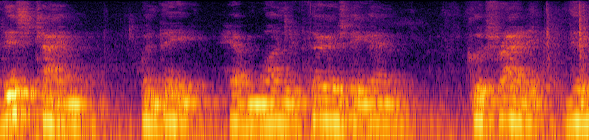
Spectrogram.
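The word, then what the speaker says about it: Maundy: And it's called Monday Thursday. And add it to the words I gave you, and it's spelled M-A-U-N-D-Y.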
